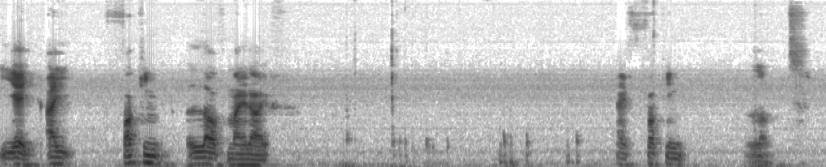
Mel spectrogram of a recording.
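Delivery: heavily sarcastic, feigned delight. Starting another coding task, calling it a joy: sarcastic. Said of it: "I was being sarcastic".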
